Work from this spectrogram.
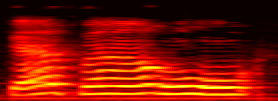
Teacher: کاف کو باریک پڑھیں گے, قو نہیں پڑھیں گے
